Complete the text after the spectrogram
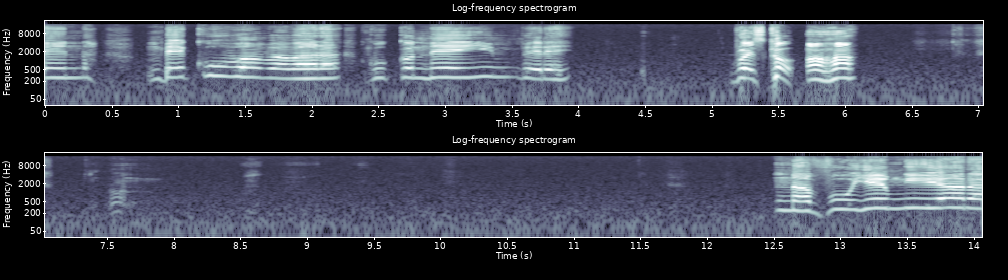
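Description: A young man speaks close into a microphone, with animation.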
